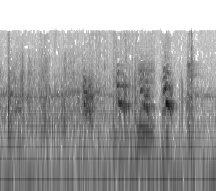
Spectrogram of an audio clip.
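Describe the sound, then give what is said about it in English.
A husky sled dog barks a few times in quick, uneven bursts, its yelping calls rising and falling in pitch over a faint, steady background hiss, with no talking. “Looking for you, husky. Watch him, boy.”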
